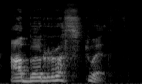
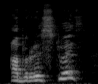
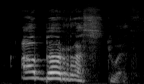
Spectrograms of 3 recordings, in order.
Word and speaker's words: Aberystwyth: in english but in welsh i would say abba rust with but there's debates about this people further up midwest often say abreast with well well it's down here in south wales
